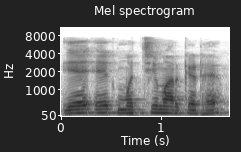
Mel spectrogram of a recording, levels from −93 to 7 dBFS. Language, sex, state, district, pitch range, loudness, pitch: Hindi, male, Telangana, Hyderabad, 120-130 Hz, -15 LUFS, 125 Hz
